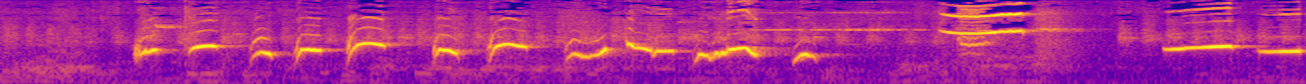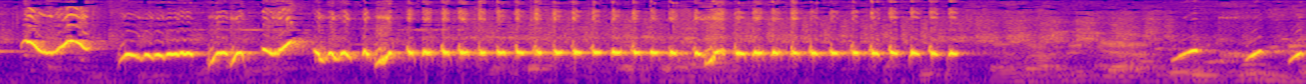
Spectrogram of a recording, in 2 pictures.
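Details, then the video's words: White-rumped shama, Borneo type, singing in the morning: varied ringing whistled phrases, then a sustained fast even trill lasting about three seconds before whistling resumes. "KICAUAN MURAI BORNEO PAGI BIKIN MURAI MANAPUN SEKETIKA TERPANCING IKUT BUNYI"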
